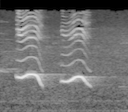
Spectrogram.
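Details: Black-throated laughingthrush (khướu bạc má) giving forest-style song (giọng rừng), played to train caged birds: two loud, clear whistled phrases with a fluttering rise then fall, about half a second each, in a quiet background.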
